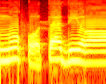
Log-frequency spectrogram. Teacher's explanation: यहाँ क़ाफ में कलकला होगा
